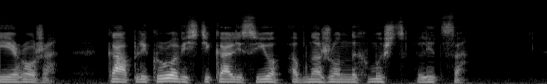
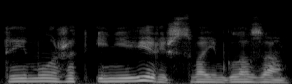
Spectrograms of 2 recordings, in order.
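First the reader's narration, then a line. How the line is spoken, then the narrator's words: Trembling voice. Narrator (Russian): сказала Рожа дрожащим голосом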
